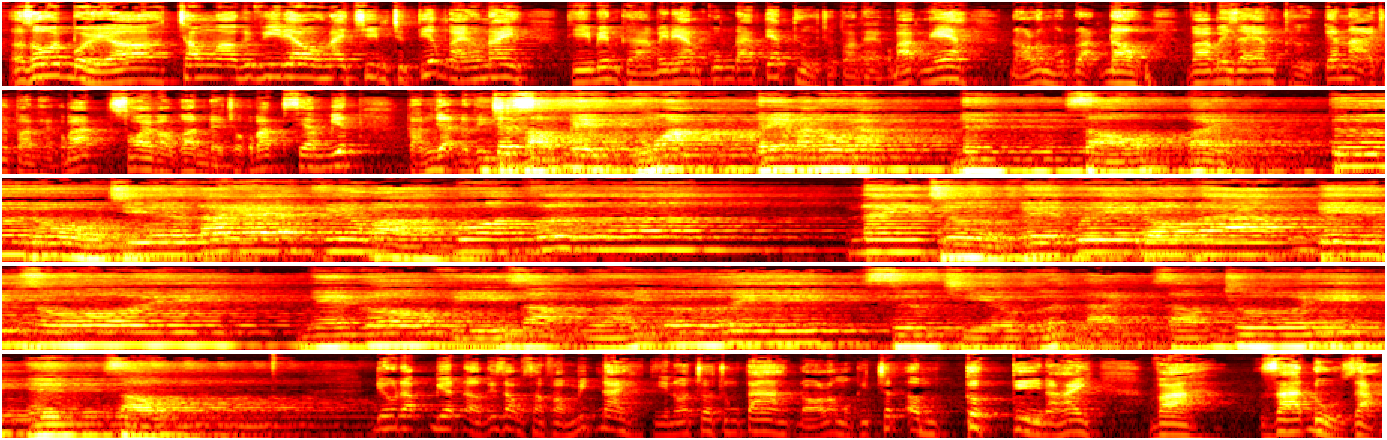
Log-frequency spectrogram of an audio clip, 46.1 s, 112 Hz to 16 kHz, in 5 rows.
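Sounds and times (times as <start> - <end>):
person singing into a microphone: 12.5 - 38.3.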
